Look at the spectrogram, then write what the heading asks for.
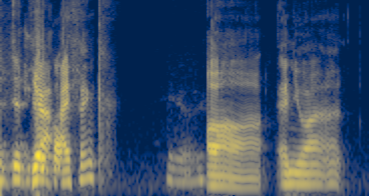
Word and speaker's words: ennui: Ennui. How do you pronounce it? Ennui? Is it? It's not quite. It's not Anway.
